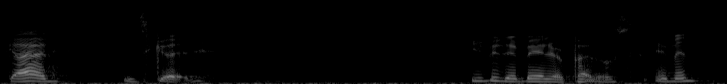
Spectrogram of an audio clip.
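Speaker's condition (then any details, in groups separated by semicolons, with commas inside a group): Torsion dystonia; speech altered by torso twisting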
